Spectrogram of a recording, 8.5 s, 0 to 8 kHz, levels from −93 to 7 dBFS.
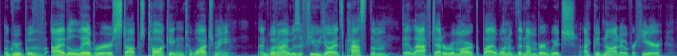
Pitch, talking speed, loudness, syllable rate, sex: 125 Hz, 240 wpm, -18 LUFS, 5.9 syllables/s, male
